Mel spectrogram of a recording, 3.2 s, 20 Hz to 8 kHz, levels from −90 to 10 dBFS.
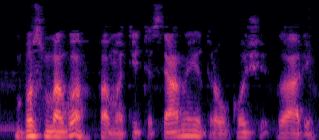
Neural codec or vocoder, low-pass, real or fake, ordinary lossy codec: codec, 16 kHz, 16 kbps, FunCodec, trained on LibriTTS, 50 frames a second; 7.2 kHz; fake; MP3, 32 kbps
